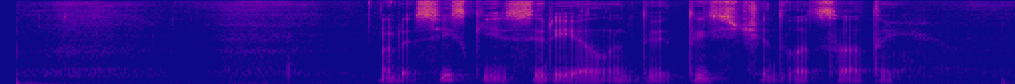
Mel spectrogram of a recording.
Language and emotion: Russian, neutral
